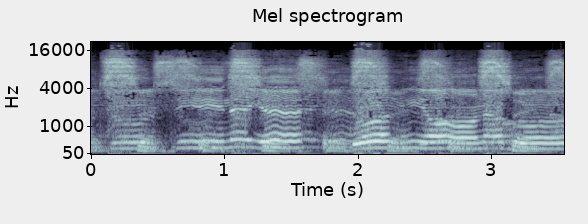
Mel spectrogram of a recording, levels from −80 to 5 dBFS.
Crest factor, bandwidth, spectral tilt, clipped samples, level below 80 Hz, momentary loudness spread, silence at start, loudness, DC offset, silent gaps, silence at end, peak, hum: 8 dB; over 20 kHz; -1.5 dB/octave; 0.8%; -44 dBFS; 5 LU; 0 s; -7 LUFS; under 0.1%; none; 0 s; 0 dBFS; none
